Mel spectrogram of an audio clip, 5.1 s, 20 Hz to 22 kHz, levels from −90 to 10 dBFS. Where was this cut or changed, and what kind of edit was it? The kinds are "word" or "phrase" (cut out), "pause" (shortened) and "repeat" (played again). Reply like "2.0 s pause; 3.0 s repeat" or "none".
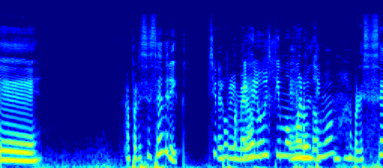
none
